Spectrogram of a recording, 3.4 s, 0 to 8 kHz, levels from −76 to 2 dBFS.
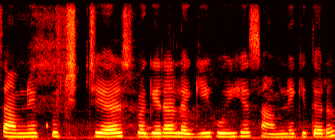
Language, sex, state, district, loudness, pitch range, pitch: Hindi, female, Delhi, New Delhi, -16 LUFS, 195-210 Hz, 205 Hz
